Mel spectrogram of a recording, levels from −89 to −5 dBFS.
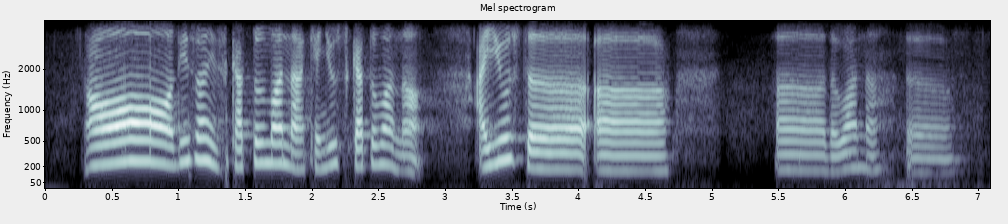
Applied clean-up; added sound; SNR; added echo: neural mask model Resemble Enhance denoiser.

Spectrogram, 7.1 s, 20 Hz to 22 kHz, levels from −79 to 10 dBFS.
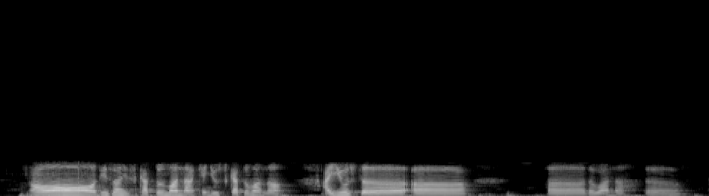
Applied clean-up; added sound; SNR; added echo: classical method log-MMSE.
